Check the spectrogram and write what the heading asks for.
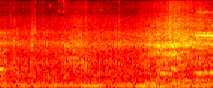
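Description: Road and traffic noise heard from inside a moving open-sided rickshaw: a steady low hum under a continuous rushing noise.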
